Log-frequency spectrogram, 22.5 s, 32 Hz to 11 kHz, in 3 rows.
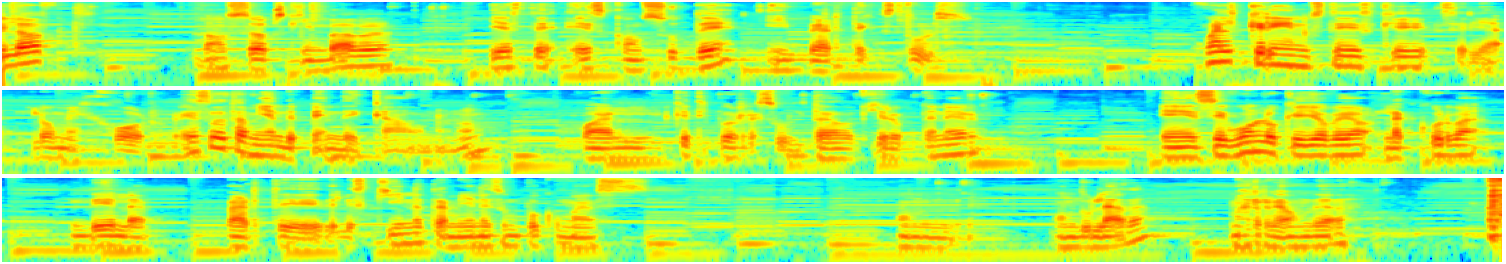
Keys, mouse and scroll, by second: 2.0 click, 2.8 click, 3.5 scroll down 4, 4.4 shift+middle click, 8.0-8.5 scroll down 3, 8.1 middle click, 8.5 middle click, 9.2 middle click, 9.7 scroll down 1, 9.7 scroll up 1, 11.7 middle click, 12.2 click, 13.1 middle click, 13.7 middle click, 15.2 click, 19.6 click, 20.3 middle click, 20.8 scroll down 1, 21.7 scroll up 2, 22.1 scroll down 2.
